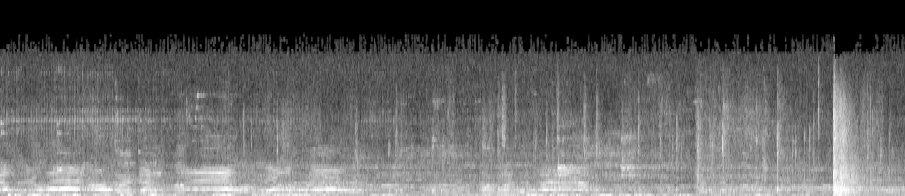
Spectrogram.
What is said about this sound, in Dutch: Ja, de politie voert weer een charge uit. De politie te paard.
